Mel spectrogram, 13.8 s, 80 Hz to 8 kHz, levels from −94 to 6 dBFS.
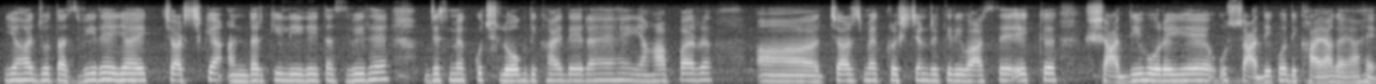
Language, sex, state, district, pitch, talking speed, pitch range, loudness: Hindi, female, Bihar, Sitamarhi, 175 Hz, 170 wpm, 165-180 Hz, -15 LUFS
